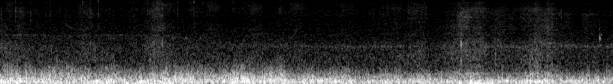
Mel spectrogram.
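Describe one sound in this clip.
A fishing reel whirs and clicks as it is wound in.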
